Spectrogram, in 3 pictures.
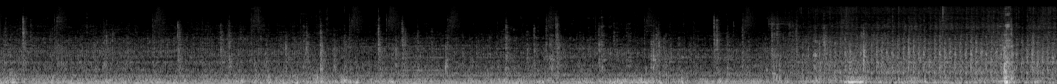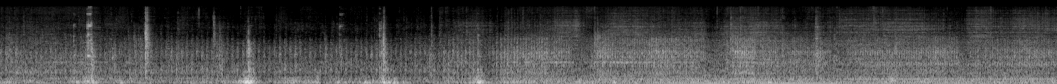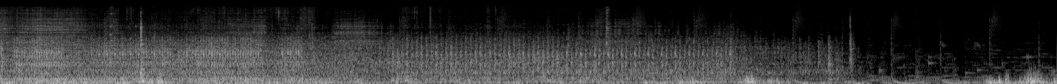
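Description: Small Kubota tractor's diesel engine running steadily as it pulls along a field, with scattered sharp knocks and rattles through the middle, as of the laden cart bouncing.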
